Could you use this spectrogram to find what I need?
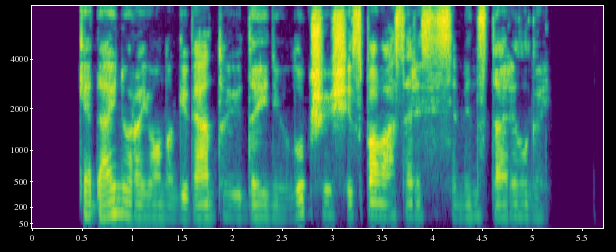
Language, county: Lithuanian, Kaunas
